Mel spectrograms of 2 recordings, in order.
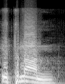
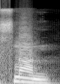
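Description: First: The word is said with a t sound. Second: The word is said with an s sound. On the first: "अरबी लोग जो बोलते हैं ना उनका लहजा होता है इतनान" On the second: "ये दो को अरबिक में ट्रांसलेट बनता है इसका स्नान"

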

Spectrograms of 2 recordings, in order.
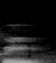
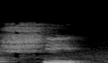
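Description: First: The syllable begins with a throaty guttural sound. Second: The syllable begins with a sh sound. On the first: The speaker calls it right. "e sim ri, como em carro" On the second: The speaker calls it wrong. "a leitura não é Xi"

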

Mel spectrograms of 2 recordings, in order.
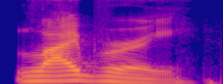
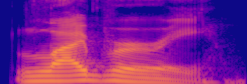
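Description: No difference in how they are said.

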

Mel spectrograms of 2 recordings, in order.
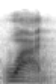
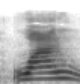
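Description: First: The syllable is said in the third tone. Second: The syllable is said in the first tone.

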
